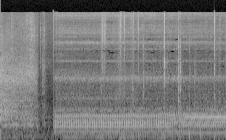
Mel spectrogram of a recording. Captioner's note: vacuum hums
